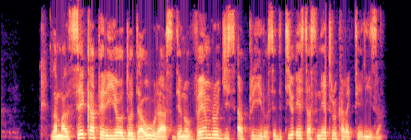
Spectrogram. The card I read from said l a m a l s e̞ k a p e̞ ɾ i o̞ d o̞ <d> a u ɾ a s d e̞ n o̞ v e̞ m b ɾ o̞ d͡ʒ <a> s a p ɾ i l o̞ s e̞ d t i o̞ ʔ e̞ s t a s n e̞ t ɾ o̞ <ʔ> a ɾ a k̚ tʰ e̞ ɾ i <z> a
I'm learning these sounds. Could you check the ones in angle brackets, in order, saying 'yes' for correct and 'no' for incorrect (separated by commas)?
yes, no, no, yes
